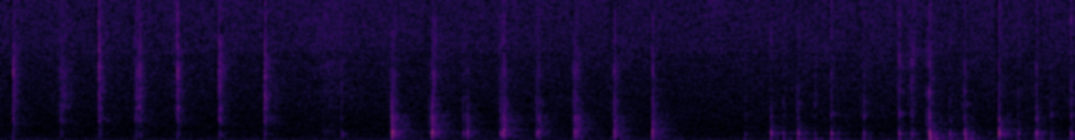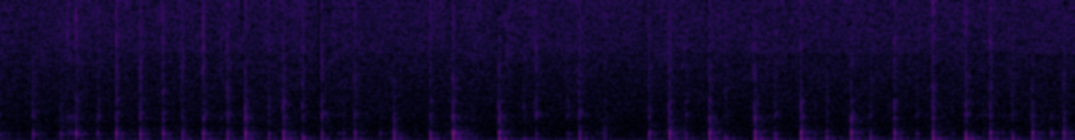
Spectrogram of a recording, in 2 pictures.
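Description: A dark plastic supplement tub, tilted to show its barcode label, is knocked and tapped with fingernails. Short, dry, hollow clicks with almost no ring start as a sparse, steady series, then turn into faster, denser tapping from about four seconds on.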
